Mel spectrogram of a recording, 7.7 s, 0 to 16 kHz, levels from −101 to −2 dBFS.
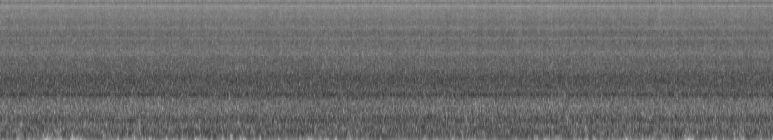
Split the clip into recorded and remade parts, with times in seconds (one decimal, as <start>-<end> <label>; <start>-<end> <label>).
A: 0.0-7.7 recorded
